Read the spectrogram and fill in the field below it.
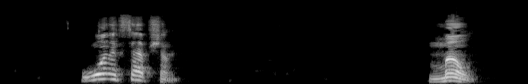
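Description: A man speaks clearly and deliberately into a close microphone, in short phrases with pauses.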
